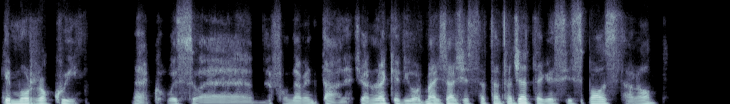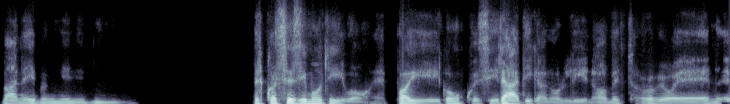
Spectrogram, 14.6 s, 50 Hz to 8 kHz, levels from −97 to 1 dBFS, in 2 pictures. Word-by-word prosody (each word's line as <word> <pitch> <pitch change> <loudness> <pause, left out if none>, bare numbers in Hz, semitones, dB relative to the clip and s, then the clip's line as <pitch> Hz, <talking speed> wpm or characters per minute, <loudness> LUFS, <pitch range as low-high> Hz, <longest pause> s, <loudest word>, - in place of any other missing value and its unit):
che 125 - +5
morrò 125 0 +4
qui. 110 -5 -3 0.5
Ecco, - - -9
questo 115 -3 -5
è 95 -2 -7
è 95 +4 -17
fondamentale. 110 -4 -6
Cioè - - -3
non 120 +3 0
è 125 - +6
che 120 0 -2
dico 110 +1 -1
ormai 120 +1 +2
sai 120 +2 +2
ce 115 +1 -4
sta 110 - -6
tanta 130 0 -1
gente 130 -4 +4
che 110 +1 0
si 110 +1 -7
sposta, 120 -3 -1
no, 125 +7 -4 0.7
va 110 -2 -1
nei 110 +1 -1
p - - -9
nei 110 0 -3
mhmm 105 +1 -8 1.2
Per - - +2
qualsiasi 140 -3 +7
motivo. 115 -9 +1
E 100 -2 -20
poi, 105 -8 +4
comunque 125 -4 -1
si 105 +2 -4
radicano 100 -3 +4
lì, 95 -1 -9
no, 100 +2 -8
mettono 105 +1 -11
proprio 110 -2 -1
ehm 105 +1 -2
e 120 - -5
110 Hz, 175 wpm, -24 LUFS, 100-120 Hz, 1.2 s, qualsiasi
